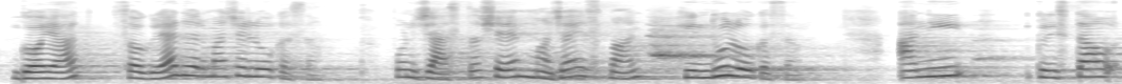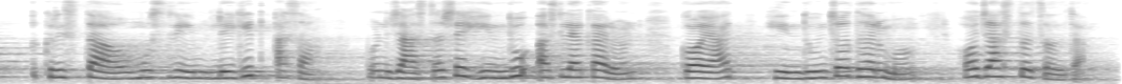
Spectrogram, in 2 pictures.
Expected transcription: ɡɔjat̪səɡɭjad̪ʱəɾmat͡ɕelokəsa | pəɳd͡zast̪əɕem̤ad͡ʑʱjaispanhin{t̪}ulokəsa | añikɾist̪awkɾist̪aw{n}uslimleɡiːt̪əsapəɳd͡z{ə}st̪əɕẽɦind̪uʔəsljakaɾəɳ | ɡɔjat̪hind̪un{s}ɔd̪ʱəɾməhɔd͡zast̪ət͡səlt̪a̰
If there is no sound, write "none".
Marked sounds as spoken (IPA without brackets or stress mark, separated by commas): d̪, m, a, t͡s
